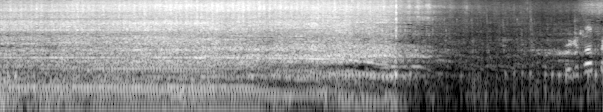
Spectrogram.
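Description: The engine of a Kamco power reaper harvesting machine runs loud and close, a steady high buzzing drone that drops away sharply near the end, leaving quieter rustling and faint background noise.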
